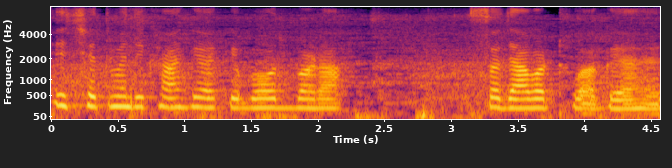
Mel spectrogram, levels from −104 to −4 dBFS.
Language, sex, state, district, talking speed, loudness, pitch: Hindi, female, Uttar Pradesh, Shamli, 155 wpm, -17 LUFS, 210 Hz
